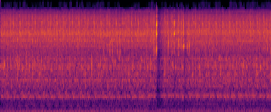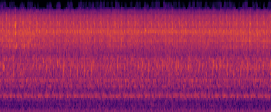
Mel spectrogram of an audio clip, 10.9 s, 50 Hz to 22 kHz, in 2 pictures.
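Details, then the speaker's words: VW T4 with AAB diesel, 4,600 km since a major overhaul: steady idle with a faint, even chirping whir from the front belt area; the owner suspects a worn tensioner or idler pulley with lost grease and play. "I have issue with this belt because it's make a little bit noise when it's running in idle."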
